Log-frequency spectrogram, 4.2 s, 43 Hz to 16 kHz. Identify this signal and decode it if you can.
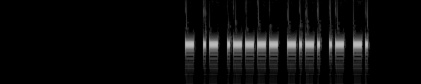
Morse code, heard as a keyed tone, about 40 wpm, 700 Hz. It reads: TA1CAN
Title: DXCC-100 Call Signs - 6 Characters - 40wpm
